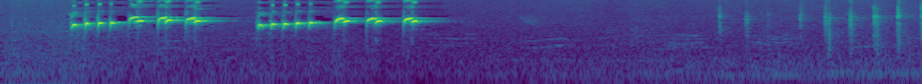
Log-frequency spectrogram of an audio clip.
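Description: A greater green leafbird gives two loud bursts of rapid, ringing whistled notes, five or six per phrase, then fainter clicking chatter follows.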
